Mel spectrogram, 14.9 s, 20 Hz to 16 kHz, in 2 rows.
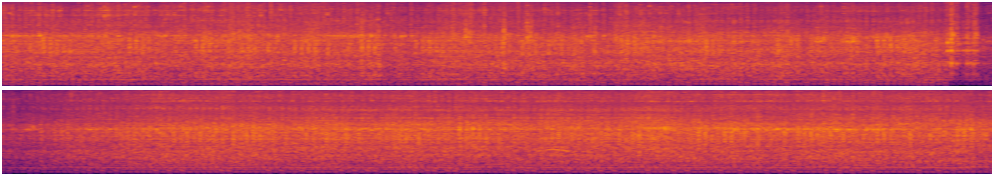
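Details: Troy-Bilt Tough Cut 220 21-inch self-propelled mower, bought non-running, now running after straightening a possibly pinched fuel line. Steady drone that dips briefly under load and recovers cleanly, with no misses or surging: normal running.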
